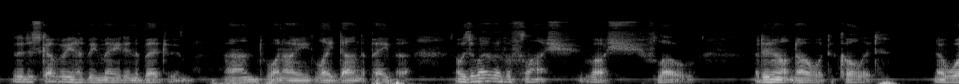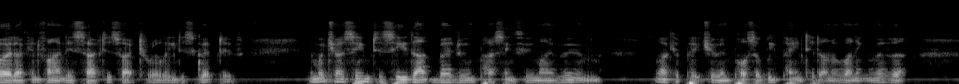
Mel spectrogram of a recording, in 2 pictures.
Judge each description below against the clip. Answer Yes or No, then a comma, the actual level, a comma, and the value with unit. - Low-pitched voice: Yes, low, 105 Hz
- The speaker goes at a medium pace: Yes, average, 170 wpm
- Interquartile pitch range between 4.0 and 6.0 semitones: No, average, 3.2 semitones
